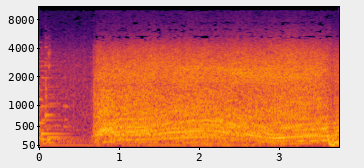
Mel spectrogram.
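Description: A car accelerating out of a parking lot, its engine rising abruptly from a quieter idle into a loud, sustained roar that holds steady to the end.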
